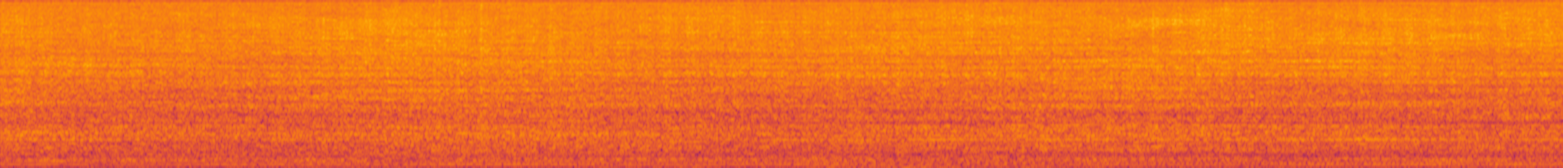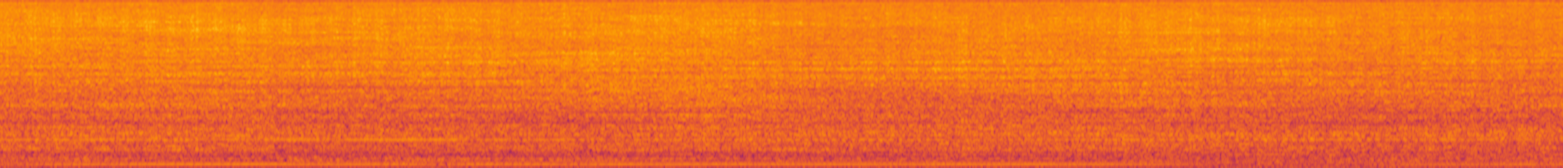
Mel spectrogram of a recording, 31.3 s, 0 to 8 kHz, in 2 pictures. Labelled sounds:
14.6	14.9	vessel noise, 5.0 to 5.3 kHz
18.9	19.2	vessel noise, 3.9 to 4.0 kHz

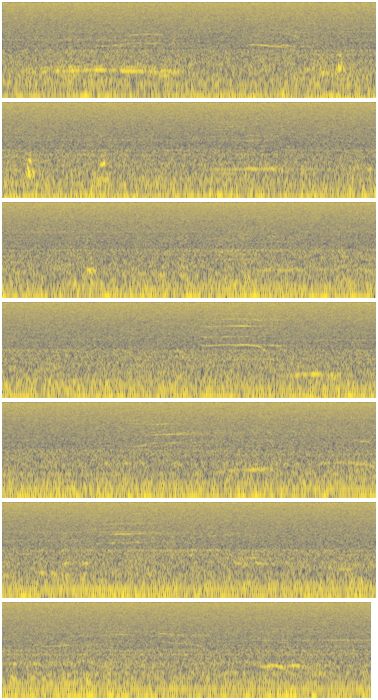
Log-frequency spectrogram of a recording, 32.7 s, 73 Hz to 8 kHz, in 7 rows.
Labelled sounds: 1.4	1.9	humpback whale, 0.86 to 1.7 kHz
3.1	3.6	humpback whale, 0.86 to 1.0 kHz
16.5	17.3	humpback whale, 0.80 to 2.5 kHz
20.5	21.0	humpback whale, 1.5 to 1.8 kHz
24.7	25.0	humpback whale, 1.6 to 1.7 kHz

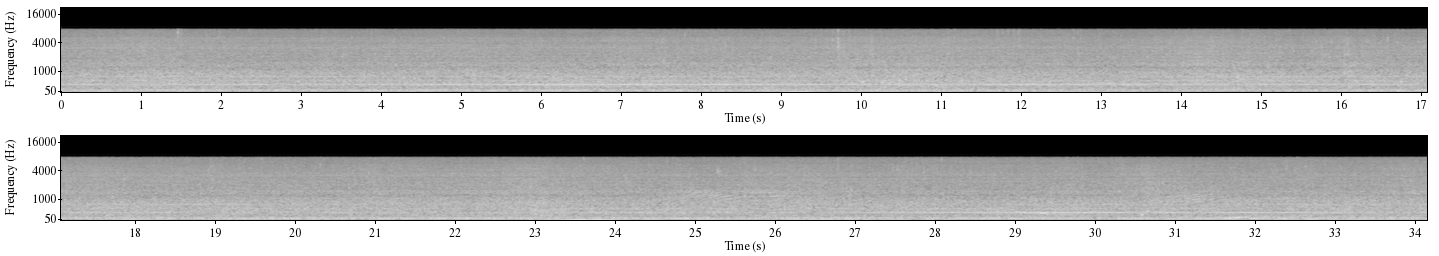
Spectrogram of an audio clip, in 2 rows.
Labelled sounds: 24.8	25.1	vessel noise, 1.2 to 1.5 kHz

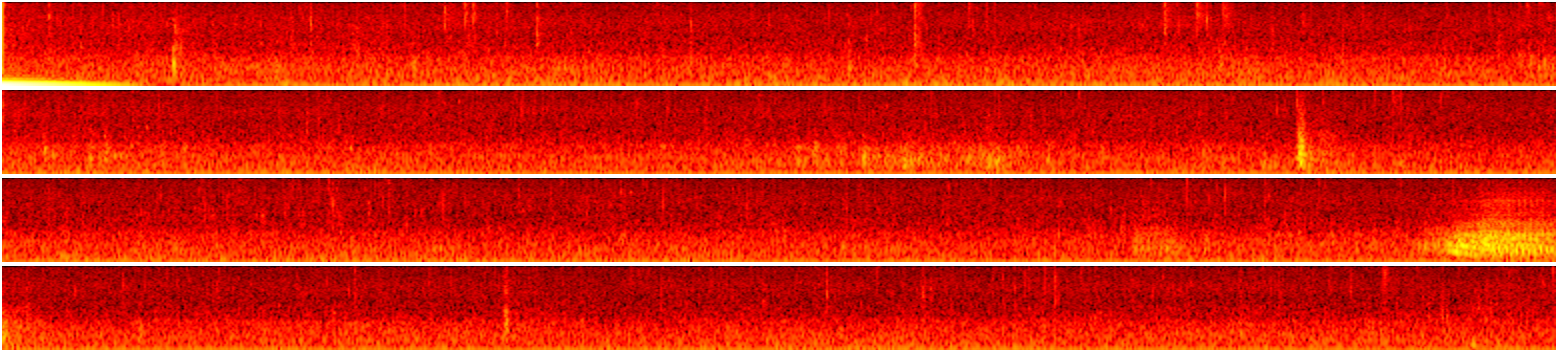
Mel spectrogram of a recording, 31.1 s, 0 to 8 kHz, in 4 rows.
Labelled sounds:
22.9	23.3	croaking sound likely from a nearby submerged object, 3.5 to 3.8 kHz

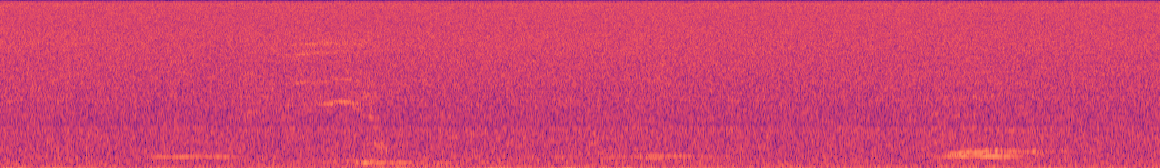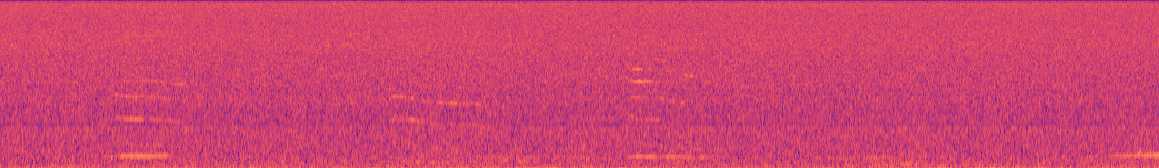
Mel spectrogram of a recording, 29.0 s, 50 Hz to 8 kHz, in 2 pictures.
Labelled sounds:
3.9	4.5	humpback whale, 1.1 to 1.3 kHz
16.0	16.3	humpback whale, 0.86 to 0.96 kHz
22.4	22.7	humpback whale, 1.7 to 1.9 kHz

